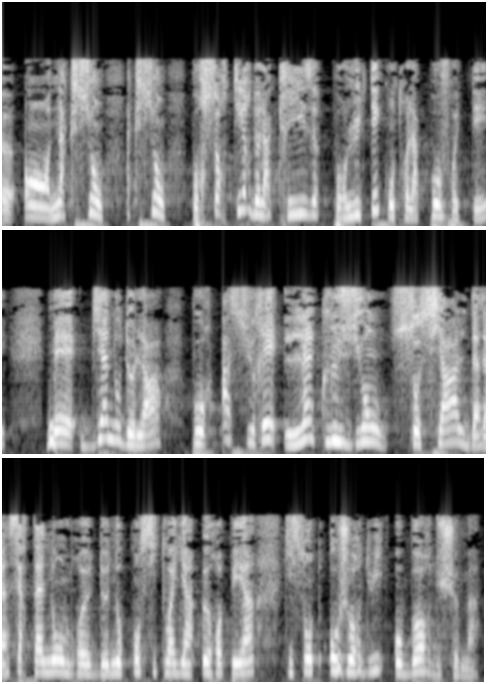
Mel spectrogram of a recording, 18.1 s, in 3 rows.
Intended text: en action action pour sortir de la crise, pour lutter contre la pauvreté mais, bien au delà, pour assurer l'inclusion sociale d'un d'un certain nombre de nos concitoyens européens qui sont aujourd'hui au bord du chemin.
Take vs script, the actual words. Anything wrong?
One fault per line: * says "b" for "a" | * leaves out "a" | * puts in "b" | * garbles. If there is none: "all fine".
all fine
